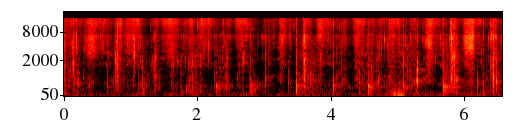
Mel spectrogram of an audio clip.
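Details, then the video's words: Golden Retriever licking an Orapup tongue cleaning brush covered in peanut butter indoors; fast, irregular wet smacks and scraping clicks, with one louder low thump near the five-second mark. "Dog Licking Orapup Tongue Cleaning Brush - Golden Retriever"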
